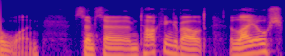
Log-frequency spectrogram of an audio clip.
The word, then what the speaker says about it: Lajos: He's sometimes also uh Lewis Koshoot.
